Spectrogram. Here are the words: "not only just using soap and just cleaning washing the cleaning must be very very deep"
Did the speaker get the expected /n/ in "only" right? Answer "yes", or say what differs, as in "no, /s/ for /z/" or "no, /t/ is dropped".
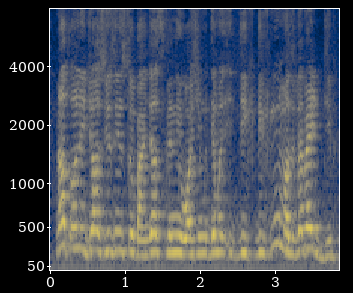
yes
